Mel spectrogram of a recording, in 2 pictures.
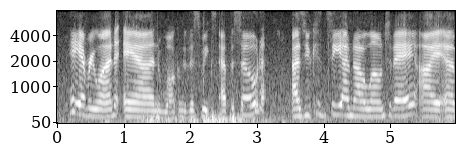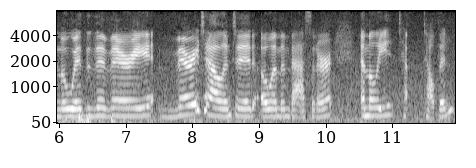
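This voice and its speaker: A plain, everyday voice with an American accent, fairly even intonation and a fairly slow pace. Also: woman, medium pitch for a woman. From US. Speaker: wildlife photographer and podcast host. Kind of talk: casual interview chat. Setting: on location at a birding event.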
